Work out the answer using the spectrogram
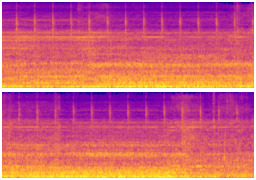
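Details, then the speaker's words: Fuel-burning heater installed in a Mitsubishi i-MiEV electric car: steady roaring burner like a small jet with crisp regular fuel pump ticks about three per second; heater running normally. "You can actually see the the kick of that fuel pump, how it vibrates the fuel line here. Kick, kick, kick, kick, kick. Sounds like a little jet engine."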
